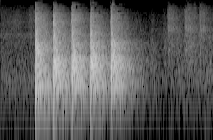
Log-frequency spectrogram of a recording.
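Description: Rapid knocking, about seven quick knocks in under a second, starting about a third of a second in: the knocking at the gate in the murder scene of Macbeth.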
